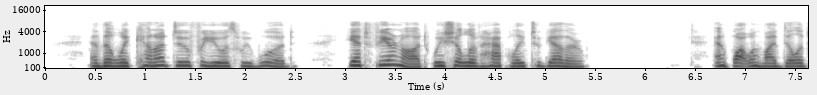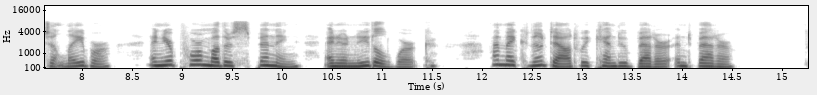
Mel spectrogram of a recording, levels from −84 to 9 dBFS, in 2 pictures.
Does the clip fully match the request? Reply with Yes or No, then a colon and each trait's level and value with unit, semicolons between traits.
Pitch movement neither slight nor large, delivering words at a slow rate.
No: average, 3.3 semitones; average, 170 wpm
